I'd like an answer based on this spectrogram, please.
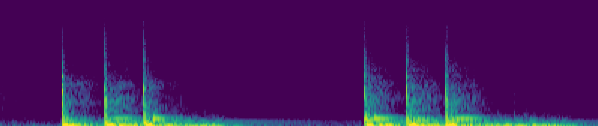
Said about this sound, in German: Und das tat fast physisch weh, das Klopfen.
